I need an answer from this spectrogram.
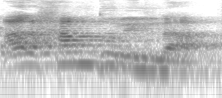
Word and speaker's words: alhamdulillah: Try to say alhamdulillah. Please, the entire word. Alhamdulillah. Try it. It doesn't hurt to add one more syllable to the word itself.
